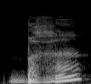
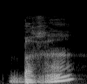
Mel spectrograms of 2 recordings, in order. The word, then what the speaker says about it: brun: Then another example, brun, brun, okay, fin, brun, fin. So you write it differently, but then you pronounce it like the first one.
